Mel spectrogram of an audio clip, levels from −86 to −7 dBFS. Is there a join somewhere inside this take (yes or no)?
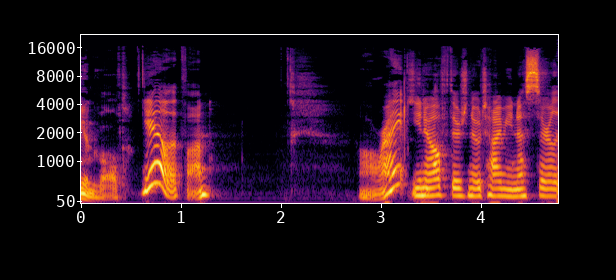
yes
